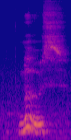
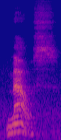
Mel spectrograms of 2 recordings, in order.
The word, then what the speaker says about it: mousse: And she pronounces the word mousse, mouse. Okay, so she calls it the chocolate mouse.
